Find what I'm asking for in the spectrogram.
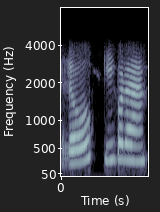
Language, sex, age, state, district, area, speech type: Assamese, female, 18-30, Assam, Goalpara, rural, conversation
